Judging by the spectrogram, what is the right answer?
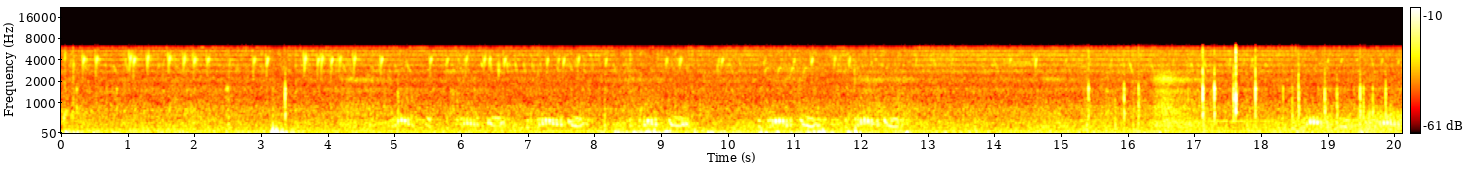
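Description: A dove cooing in repeated low phrases, with small birds chirping high and thin through the first few seconds. A few sharp clicks come near the end.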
